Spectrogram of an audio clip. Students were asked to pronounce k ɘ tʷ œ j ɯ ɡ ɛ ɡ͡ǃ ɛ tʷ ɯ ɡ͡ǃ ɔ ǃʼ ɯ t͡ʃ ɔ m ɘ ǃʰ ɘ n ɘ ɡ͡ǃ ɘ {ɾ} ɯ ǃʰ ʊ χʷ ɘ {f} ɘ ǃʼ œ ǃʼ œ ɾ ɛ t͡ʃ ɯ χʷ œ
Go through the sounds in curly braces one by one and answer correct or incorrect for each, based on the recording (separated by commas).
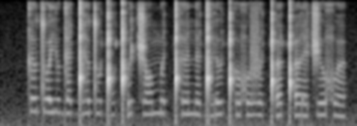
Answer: correct, incorrect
